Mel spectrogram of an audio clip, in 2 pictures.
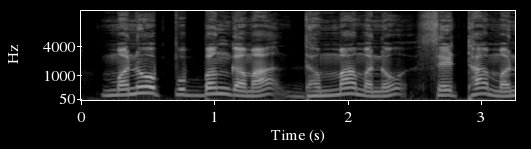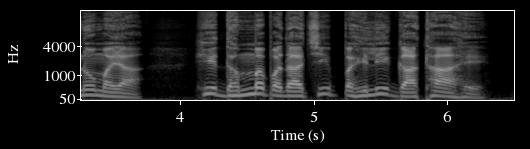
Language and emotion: Marathi, neutral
